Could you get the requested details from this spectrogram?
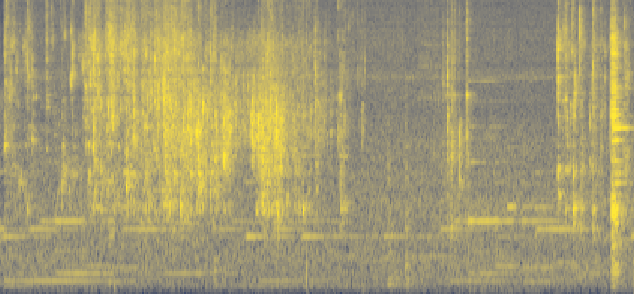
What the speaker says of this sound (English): I will pour the milk into a deep pan.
